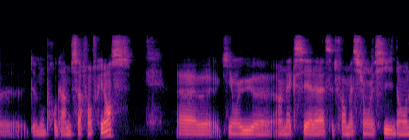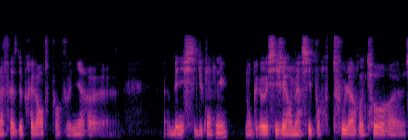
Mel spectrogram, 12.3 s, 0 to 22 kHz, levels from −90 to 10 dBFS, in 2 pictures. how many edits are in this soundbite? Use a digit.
1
